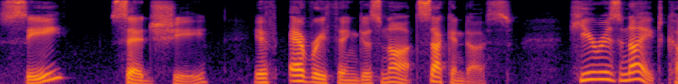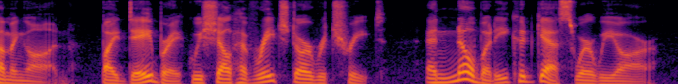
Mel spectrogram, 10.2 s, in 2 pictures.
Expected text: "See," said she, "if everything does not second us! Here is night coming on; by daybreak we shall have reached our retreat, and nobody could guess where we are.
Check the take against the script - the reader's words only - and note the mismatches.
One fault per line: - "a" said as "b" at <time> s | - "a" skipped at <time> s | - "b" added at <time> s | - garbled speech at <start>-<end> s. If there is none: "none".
none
